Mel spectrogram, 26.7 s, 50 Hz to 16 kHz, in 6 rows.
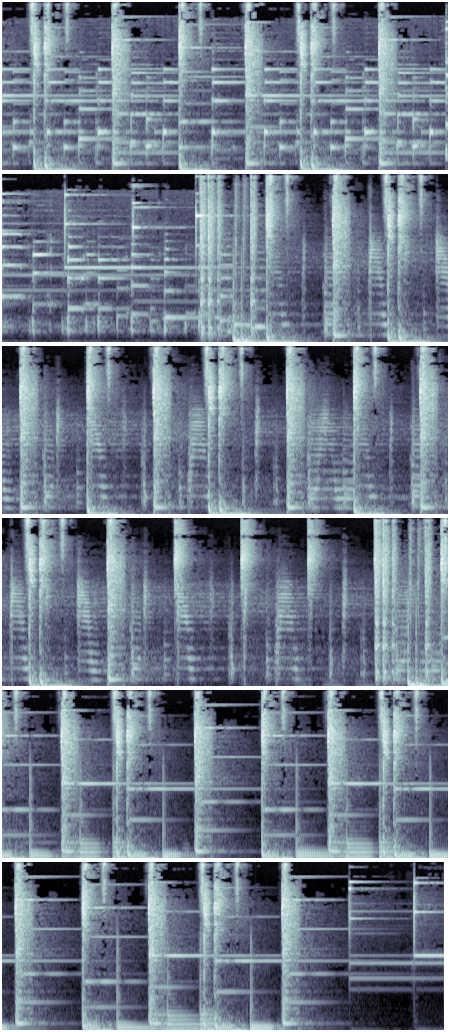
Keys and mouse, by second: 0.4 shift+middle click, 1.1 alt+z, 1.7 right click, 2.3 alt+z, 2.7 shift+middle click, 3.4 c, 4.0 g, 5.3 r, 6.4 right click, 6.5 g, 7.4-8.5 right drag, 7.5 g, 10.0 alt+z, 10.4 right click, 10.5 g, 11.6 shift+middle click, 12.2 shift+middle click, 13.1 alt+z, 13.5 right click, 16.3 right click, 17.6 c, 20.7 x, 21.9 shift+middle click, 22.6 alt+z, 24.8 right click, 25.0 g, 26.4 right click, 26.5 g.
